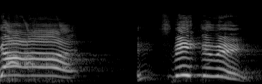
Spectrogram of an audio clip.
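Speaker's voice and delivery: loud, high-pitched crying out.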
